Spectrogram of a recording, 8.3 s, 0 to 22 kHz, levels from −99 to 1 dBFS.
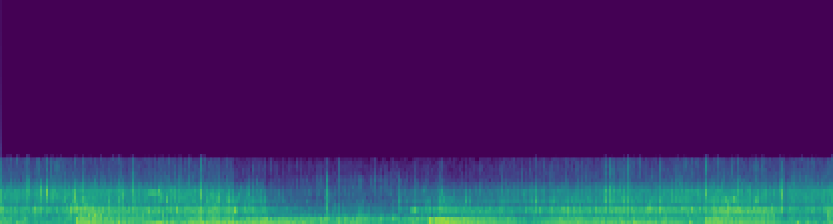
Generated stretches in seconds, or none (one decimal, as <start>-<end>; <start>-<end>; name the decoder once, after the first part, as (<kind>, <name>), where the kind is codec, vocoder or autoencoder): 0.0-3.6 (vocoder, Vocos); 6.7-7.4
